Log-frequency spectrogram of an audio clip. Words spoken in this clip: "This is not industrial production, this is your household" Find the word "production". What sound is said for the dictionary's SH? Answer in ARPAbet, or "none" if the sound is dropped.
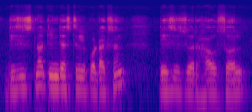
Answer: S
